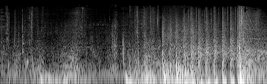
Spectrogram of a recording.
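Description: Fortnite gunfire, a dense rattle of rapid shots that starts at moderate volume and grows louder and heavier partway through, with booming impacts near the end and no voices.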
